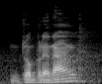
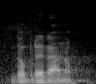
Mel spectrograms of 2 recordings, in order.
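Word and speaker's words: Dobré ráno: How you say jó reggelt in Slovakian? Dobre rang? Dobre ráno.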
